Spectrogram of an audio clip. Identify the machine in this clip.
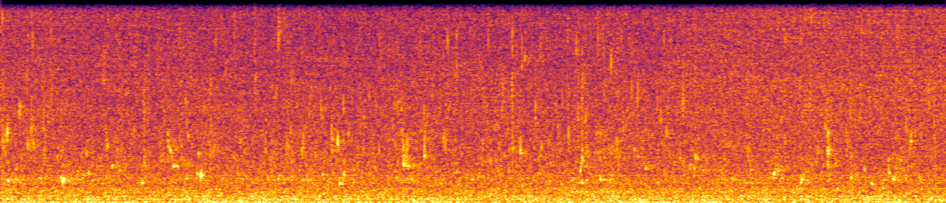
pump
